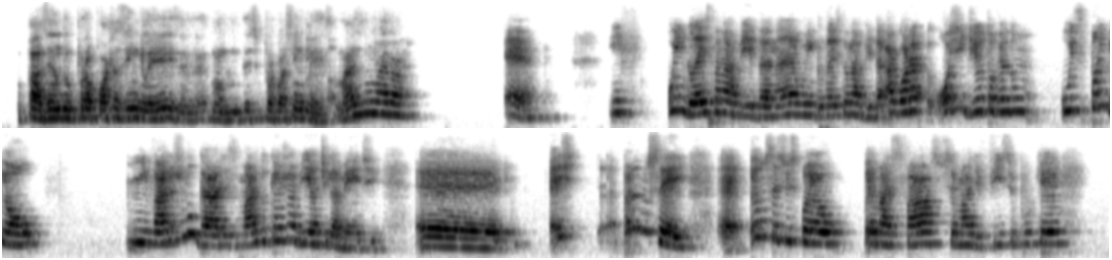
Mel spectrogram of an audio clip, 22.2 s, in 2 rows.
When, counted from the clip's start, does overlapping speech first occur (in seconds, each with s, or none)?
none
